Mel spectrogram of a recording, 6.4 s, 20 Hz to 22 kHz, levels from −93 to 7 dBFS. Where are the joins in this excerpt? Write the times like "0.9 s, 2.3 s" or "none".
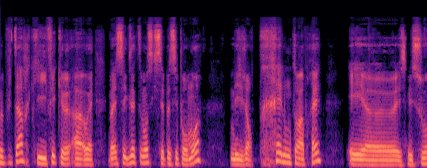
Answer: none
